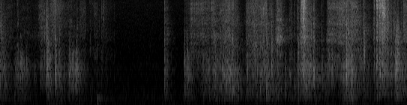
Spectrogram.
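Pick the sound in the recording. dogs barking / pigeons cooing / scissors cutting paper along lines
scissors cutting paper along lines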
